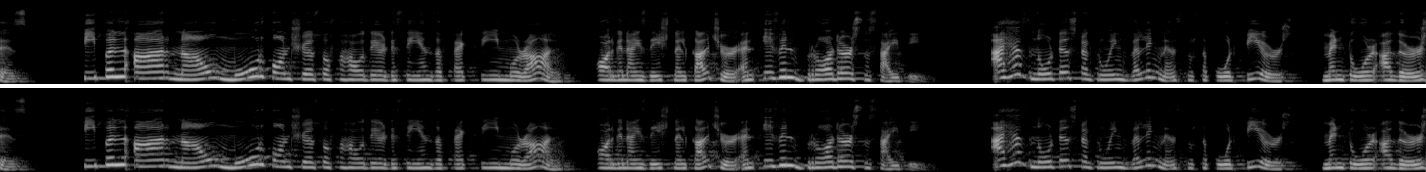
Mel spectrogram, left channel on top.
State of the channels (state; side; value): normal; both; correlation 0.89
